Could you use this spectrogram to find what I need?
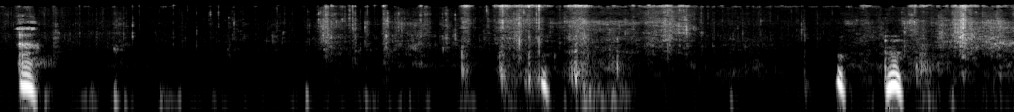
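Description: Straw rustles under handling.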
